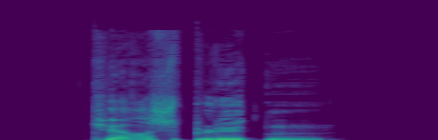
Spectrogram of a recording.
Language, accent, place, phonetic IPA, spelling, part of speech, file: German, Germany, Berlin, [ˈkɪʁʃˌblyːtn̩], Kirschblüten, noun, De-Kirschblüten.ogg
- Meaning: plural of Kirschblüte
